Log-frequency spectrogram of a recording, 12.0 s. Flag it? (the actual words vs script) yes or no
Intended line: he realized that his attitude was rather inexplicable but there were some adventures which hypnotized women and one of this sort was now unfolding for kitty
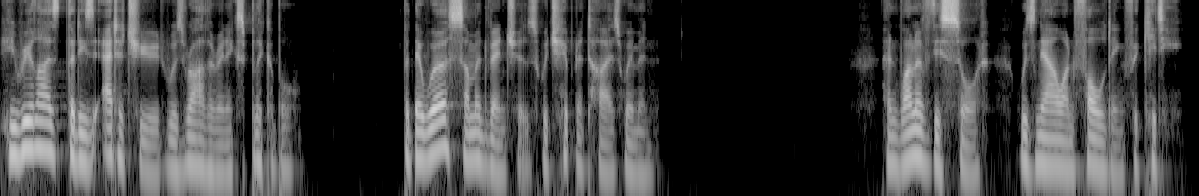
yes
